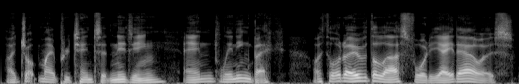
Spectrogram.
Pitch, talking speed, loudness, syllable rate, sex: 115 Hz, 195 wpm, -18 LUFS, 5.2 syllables/s, male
